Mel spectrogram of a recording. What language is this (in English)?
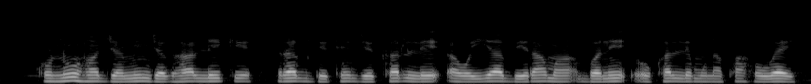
Chhattisgarhi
